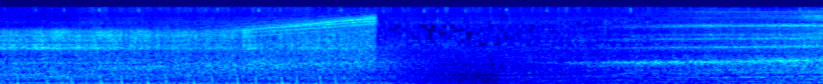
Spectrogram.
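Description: Dark rumbling noise with a rising whoosh that cuts off sharply about four seconds in, then a drone that swells steadily louder: the build-up intro to a wrestler's entrance theme.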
